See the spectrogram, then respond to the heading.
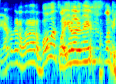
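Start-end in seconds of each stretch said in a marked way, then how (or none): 0.0-1.2 offhand voice, as if thinking aloud alone. Quoting a funny line from a show: imitating Spider-Noir talking to himself. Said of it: "he sounds like he's just talking to himself".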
